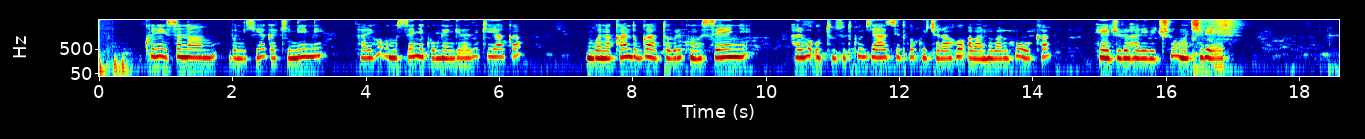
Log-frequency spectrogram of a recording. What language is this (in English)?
Rundi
